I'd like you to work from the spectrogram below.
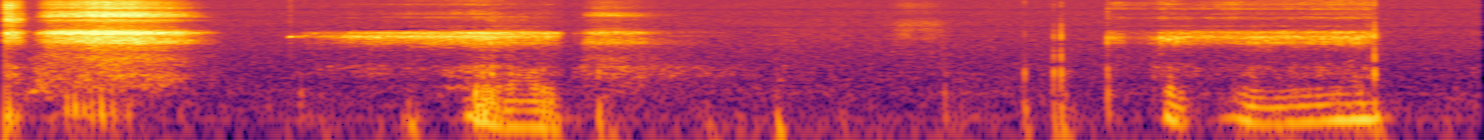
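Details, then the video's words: Bulldog snoring while asleep: rasping, wheezy inhalations with a rattling low buzz, breaths about every one to two seconds, with some soft snorts and clicks between them. "Bulldogge Ernie schnarcht"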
